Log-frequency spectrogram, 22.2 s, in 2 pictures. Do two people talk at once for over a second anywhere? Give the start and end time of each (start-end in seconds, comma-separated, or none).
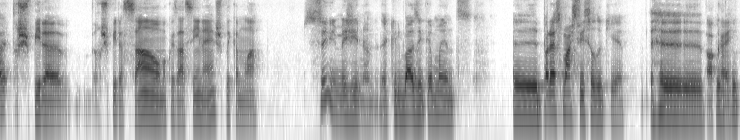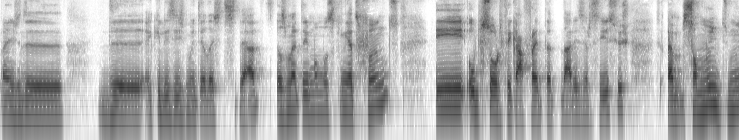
none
